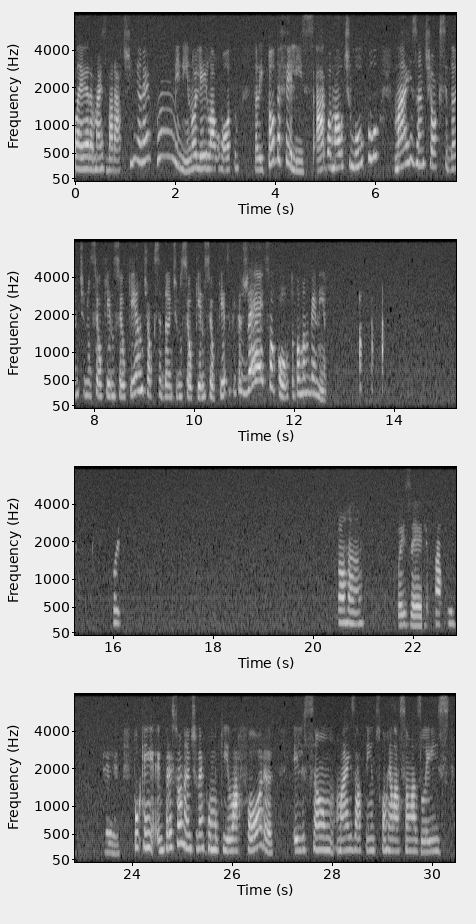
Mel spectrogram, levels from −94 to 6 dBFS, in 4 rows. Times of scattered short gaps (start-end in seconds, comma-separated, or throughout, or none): none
